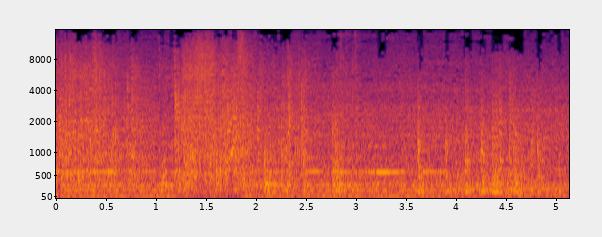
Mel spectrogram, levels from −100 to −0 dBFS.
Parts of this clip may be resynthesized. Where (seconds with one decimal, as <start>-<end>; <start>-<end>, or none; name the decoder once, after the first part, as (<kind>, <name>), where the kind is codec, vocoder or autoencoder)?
4.4-5.1 (vocoder, BigVGAN v2)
